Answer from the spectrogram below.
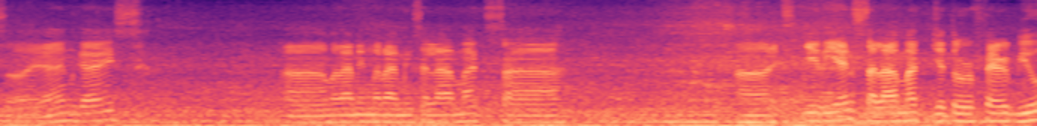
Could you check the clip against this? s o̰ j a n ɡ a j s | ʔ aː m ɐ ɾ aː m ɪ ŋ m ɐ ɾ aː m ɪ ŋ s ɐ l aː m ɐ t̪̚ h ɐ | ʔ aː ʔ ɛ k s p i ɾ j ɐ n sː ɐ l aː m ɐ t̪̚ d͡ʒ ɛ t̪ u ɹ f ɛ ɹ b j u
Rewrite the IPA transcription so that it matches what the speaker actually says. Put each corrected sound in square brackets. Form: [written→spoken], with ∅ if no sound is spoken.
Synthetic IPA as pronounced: s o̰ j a n ɡ a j s | ʔ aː m ɐ ɾ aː m ɪ ŋ m ɐ ɾ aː m ɪ ŋ s ɐ l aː m ɐ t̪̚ [h→s] ɐ | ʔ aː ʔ ɛ k s p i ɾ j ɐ n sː ɐ l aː m ɐ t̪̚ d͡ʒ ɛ t̪ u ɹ f ɛ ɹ b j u

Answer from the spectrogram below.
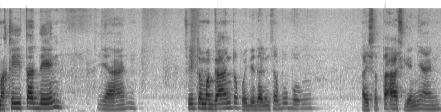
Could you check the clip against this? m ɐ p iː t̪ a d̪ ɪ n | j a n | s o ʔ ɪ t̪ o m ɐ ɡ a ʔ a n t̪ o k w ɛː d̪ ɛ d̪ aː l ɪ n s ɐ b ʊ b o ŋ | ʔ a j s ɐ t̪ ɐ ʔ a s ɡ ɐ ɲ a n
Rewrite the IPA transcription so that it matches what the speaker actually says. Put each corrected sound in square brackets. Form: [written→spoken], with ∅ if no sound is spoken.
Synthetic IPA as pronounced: m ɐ [p→k] iː t̪ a d̪ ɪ n | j a n | s o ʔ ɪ t̪ o m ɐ ɡ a ʔ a n t̪ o [k→p] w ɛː d̪ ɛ d̪ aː l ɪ n s ɐ b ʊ b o ŋ | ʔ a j s ɐ t̪ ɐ ʔ a s ɡ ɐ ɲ a n

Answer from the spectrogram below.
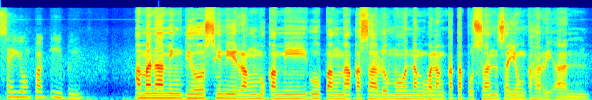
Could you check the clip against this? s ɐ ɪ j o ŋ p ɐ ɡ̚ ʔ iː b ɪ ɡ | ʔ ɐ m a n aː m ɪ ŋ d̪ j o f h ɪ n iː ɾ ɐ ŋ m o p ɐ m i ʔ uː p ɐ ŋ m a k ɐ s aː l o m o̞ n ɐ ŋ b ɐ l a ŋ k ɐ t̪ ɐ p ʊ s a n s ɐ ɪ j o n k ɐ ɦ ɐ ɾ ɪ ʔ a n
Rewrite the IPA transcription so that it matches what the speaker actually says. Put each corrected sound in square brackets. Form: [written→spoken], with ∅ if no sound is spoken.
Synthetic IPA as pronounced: s ɐ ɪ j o ŋ p ɐ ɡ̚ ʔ iː b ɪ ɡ | ʔ ɐ m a n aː m ɪ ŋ d̪ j o [f→s] h ɪ n iː ɾ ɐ ŋ m o [p→k] ɐ m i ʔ uː p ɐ ŋ m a k ɐ s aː l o m o̞ n ɐ ŋ [b→w] ɐ l a ŋ k ɐ t̪ ɐ p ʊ s a n s ɐ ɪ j o [n→ŋ] k ɐ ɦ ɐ ɾ ɪ ʔ a n

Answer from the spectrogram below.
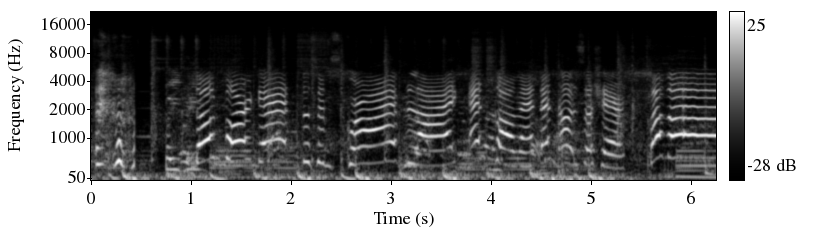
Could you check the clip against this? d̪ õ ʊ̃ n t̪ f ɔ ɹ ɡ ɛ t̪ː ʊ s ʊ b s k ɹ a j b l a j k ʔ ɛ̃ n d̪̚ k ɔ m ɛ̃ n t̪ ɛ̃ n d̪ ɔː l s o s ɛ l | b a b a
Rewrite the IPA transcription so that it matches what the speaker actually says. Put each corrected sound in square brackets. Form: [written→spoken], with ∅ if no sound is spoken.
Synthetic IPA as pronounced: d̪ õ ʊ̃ n t̪ f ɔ ɹ ɡ ɛ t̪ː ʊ s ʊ b s k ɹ a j b l a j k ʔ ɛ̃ n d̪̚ k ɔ m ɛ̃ n t̪ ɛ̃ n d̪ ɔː l s o [s→ʃ] ɛ [l→ɹ] | b a b a

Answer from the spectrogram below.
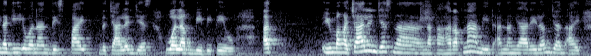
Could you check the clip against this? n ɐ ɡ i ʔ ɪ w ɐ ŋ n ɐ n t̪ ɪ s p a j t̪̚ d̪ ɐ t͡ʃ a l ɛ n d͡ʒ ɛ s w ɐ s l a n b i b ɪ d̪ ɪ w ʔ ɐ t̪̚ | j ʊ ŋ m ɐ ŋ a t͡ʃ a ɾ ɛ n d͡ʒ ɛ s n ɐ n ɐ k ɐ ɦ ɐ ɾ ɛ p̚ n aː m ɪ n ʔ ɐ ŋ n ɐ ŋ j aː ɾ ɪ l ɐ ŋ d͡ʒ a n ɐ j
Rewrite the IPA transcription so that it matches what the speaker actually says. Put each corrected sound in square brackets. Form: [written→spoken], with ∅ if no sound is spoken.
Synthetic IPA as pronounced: n ɐ ɡ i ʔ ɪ w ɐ [ŋ→∅] n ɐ n [t̪→d̪] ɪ s p a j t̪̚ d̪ ɐ t͡ʃ a l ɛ n d͡ʒ ɛ s w ɐ [s→∅] l a [n→ŋ] b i b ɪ [d̪→t̪] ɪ w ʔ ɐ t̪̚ | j ʊ ŋ m ɐ ŋ a t͡ʃ a [ɾ→l] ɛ n d͡ʒ ɛ s n ɐ n ɐ k ɐ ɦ ɐ ɾ [ɛ→a] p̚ n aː m ɪ n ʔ ɐ ŋ n ɐ ŋ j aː ɾ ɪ l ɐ ŋ d͡ʒ a n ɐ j

